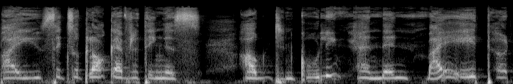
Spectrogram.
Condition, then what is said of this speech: Tracheostomy. See, I have to use a finger. I have to block this hole and only then there's audibility.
